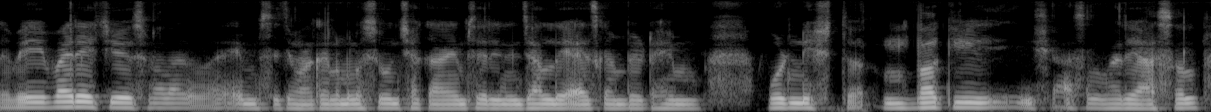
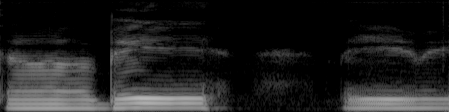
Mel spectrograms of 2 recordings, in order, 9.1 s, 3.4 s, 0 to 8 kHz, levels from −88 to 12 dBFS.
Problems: background sounds at intervals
